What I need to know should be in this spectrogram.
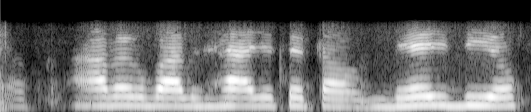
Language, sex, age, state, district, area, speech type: Maithili, female, 60+, Bihar, Madhepura, rural, conversation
